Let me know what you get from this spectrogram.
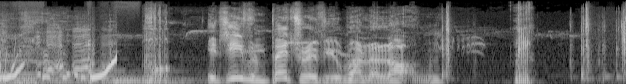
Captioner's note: all laugh; oinks; oinks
